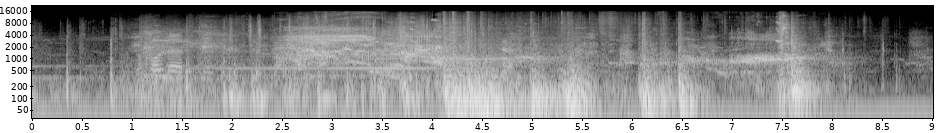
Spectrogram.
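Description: Heavy thuds and blows land in a violent struggle.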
